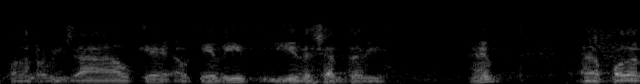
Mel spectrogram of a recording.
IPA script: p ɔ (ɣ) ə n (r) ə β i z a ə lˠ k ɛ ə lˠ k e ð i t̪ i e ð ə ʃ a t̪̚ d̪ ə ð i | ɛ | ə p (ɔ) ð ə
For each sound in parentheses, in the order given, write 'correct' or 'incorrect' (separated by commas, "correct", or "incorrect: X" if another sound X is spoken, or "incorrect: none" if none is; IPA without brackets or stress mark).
incorrect: ð, correct, correct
